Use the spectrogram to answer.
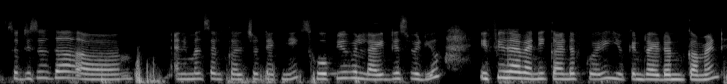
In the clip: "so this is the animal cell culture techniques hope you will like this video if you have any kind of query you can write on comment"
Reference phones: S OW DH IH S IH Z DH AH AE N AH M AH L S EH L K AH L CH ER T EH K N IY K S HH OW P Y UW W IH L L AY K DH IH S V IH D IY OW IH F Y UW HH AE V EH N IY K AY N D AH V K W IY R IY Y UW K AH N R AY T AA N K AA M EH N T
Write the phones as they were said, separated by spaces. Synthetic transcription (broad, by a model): S OW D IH S IH Z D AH AE N AH M AH L S EH L K AH L CH ER T EH K N IY K S HH OW P Y UW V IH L L AY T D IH S V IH D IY OW IH F Y UW HH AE V EH N IY K AY N D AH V K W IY R IY Y UW K AH N R AY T AA N K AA M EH N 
